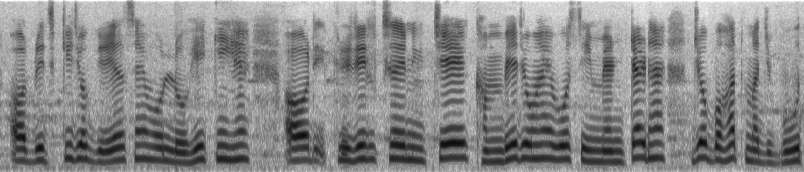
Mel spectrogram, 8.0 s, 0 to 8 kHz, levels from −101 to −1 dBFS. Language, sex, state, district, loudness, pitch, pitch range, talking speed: Hindi, male, Uttar Pradesh, Jyotiba Phule Nagar, -16 LUFS, 225 Hz, 205-245 Hz, 165 wpm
